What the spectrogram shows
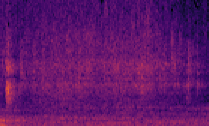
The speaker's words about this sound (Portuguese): Lava bem a cabeça, cabeça mais para baixo para o chuveiro.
